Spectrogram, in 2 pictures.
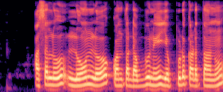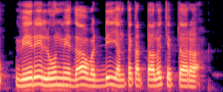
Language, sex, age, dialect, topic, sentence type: Telugu, male, 18-24, Utterandhra, banking, question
